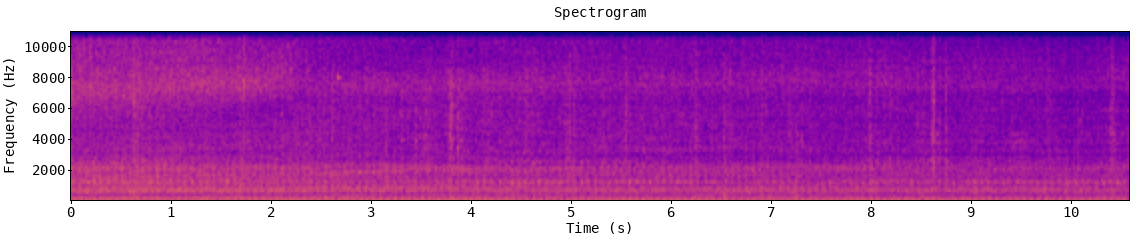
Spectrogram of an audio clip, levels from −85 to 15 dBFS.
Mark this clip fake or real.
real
